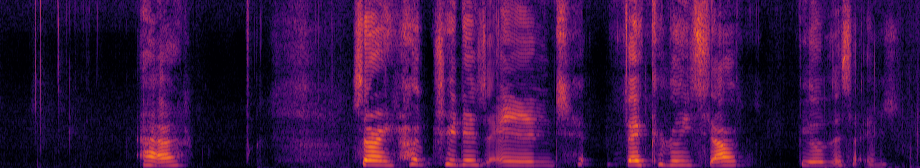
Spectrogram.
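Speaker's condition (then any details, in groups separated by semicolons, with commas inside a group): Cerebral palsy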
